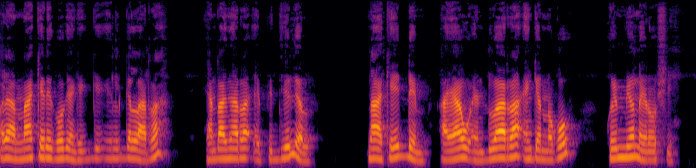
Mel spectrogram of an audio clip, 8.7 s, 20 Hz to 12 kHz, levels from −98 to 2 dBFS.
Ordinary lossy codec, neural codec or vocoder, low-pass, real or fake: none; none; none; real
